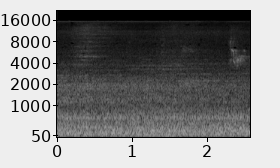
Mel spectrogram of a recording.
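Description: Underground metro train rolling past, heard from an apartment balcony: a steady, loud broadband rumble and rail roar filling the whole stretch without a break, with no talk over it.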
